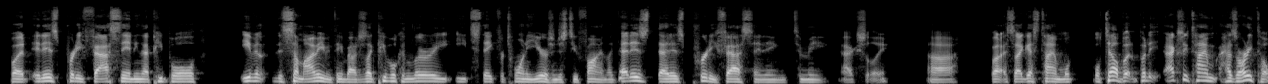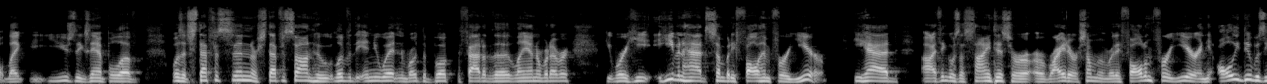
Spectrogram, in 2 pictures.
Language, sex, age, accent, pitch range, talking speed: English, male, 30-49, American, 130-160 Hz, 275 wpm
